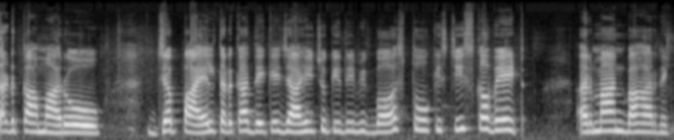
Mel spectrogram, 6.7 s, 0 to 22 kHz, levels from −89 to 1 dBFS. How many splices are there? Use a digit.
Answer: 0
